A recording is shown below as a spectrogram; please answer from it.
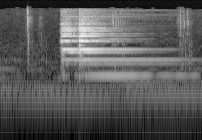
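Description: Background music with sustained chords, and a bright bell strike a little over half a second in that rings and fades over about a second.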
